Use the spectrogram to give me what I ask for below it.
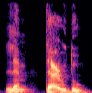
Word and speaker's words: لم تعودوا: The same, normally antum would be تعودون, but instead for the antum and the hum, the nun is replaced by an alif, which is silent. So antum لم تعودوا.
